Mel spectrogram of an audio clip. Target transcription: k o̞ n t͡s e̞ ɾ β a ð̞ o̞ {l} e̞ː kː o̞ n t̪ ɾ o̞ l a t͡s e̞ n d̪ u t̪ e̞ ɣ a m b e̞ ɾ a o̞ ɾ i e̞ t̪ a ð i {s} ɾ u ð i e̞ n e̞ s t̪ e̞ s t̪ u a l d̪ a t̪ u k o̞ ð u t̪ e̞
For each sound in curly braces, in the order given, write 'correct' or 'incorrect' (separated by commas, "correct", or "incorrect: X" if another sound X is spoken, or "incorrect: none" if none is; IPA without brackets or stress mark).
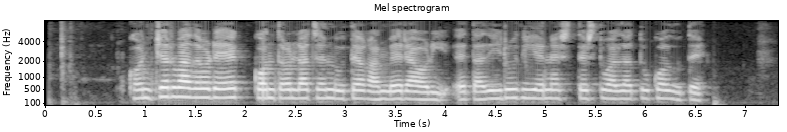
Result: incorrect: ɾ, incorrect: none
